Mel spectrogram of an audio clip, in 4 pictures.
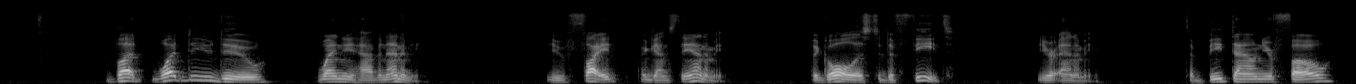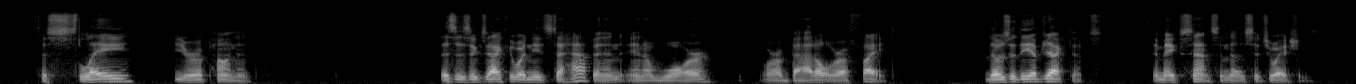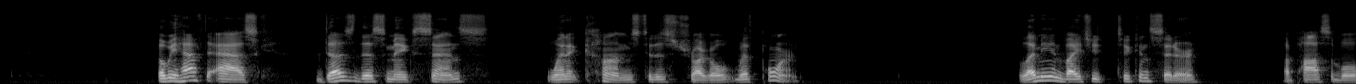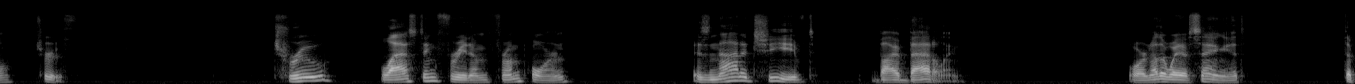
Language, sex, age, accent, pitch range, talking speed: English, male, 40-59, American, 115-125 Hz, 110 wpm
